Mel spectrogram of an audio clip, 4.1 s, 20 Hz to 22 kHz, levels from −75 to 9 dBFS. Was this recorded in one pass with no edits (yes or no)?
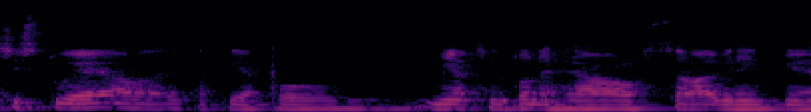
yes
